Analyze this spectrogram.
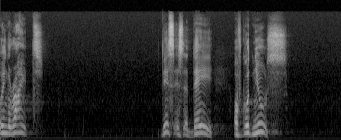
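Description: A middle-aged man speaks slowly and calmly into a microphone, with pauses.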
